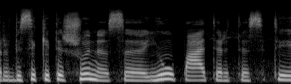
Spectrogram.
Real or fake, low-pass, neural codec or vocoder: fake; 14.4 kHz; vocoder, 44.1 kHz, 128 mel bands every 256 samples, BigVGAN v2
